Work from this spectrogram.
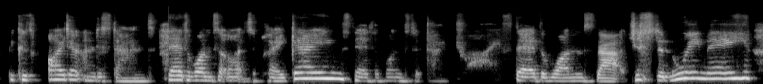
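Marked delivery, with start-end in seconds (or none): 3.5-4.8 hushed unvoiced jab; whispered aside. Real, not acted. Dropped aside.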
